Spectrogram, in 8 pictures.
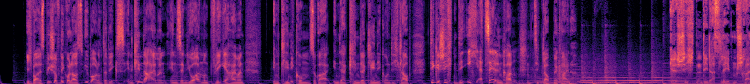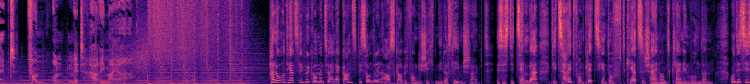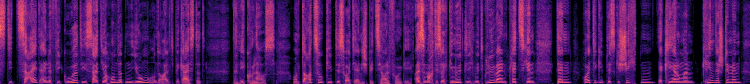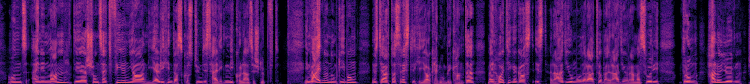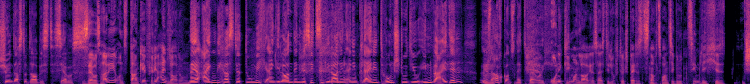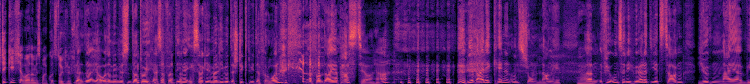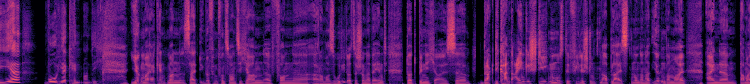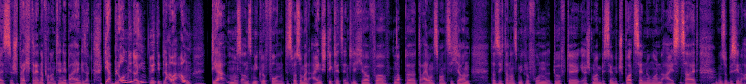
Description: Und weil Weihnachten ohne Kinderstimmen unvollständig wäre, hören wir kleine Kinder über ihre Wünsche, Fantasien und die große Frage sprechen: Wo wohnt der Nikolaus eigentlich?
Eine warmherzige, weihnachtlich angehauchte Spezialfolge für alle, die sich den Zauber des Nikolauses bewahrt haben.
